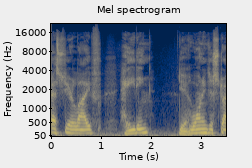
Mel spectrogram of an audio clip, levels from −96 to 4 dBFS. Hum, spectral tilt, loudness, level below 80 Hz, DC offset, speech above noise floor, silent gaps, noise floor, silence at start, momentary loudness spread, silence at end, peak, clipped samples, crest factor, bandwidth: none; -5 dB/octave; -22 LUFS; -44 dBFS; under 0.1%; 21 dB; none; -42 dBFS; 0 s; 12 LU; 0 s; -8 dBFS; under 0.1%; 14 dB; 19 kHz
